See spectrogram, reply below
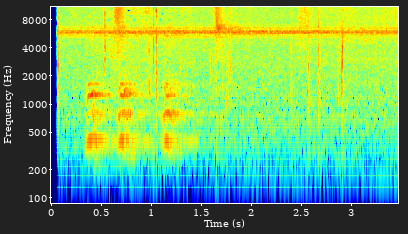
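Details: Dusky-legged guan, one of two seen at a country condominium in Pereira, Colombia, around 5:30 pm on 25 November 2021, gives three short nasal honks a third of a second apart over a high insect whine.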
